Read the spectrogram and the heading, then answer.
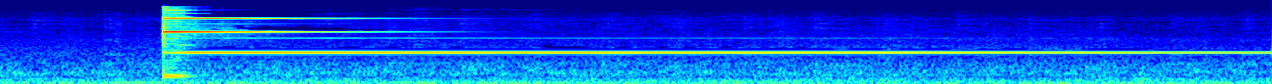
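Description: chime ringing

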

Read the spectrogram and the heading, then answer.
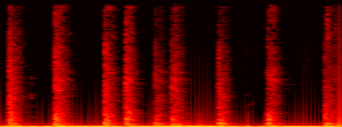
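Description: hand slapping a desk

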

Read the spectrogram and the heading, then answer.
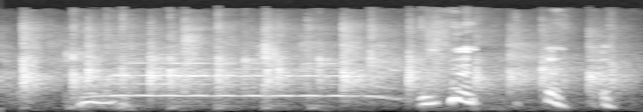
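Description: audience applause and clapping

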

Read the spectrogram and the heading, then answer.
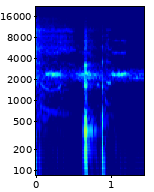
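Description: cricket chirping sound effect

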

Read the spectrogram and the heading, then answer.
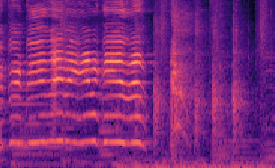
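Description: knocking on a door

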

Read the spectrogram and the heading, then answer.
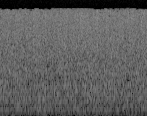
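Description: flowing mountain stream water

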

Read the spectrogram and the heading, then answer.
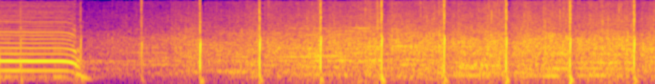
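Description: audience cheering and applauding

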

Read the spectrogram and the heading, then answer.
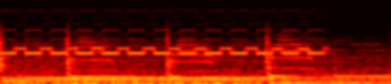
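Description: mobile phone ringtone

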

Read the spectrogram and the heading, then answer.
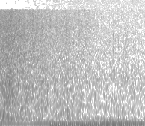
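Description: ocean waves splashing

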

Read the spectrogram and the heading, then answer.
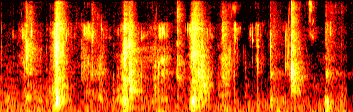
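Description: chewing crunchy potato chips

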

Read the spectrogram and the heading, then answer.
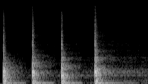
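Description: knocking on a door

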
